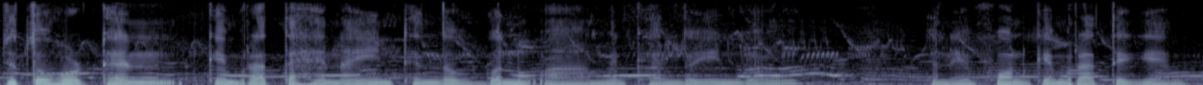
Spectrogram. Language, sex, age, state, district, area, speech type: Santali, female, 18-30, Jharkhand, Bokaro, rural, spontaneous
